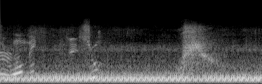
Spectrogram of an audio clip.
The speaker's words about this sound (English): Is that a car coming? It looks like a truck.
